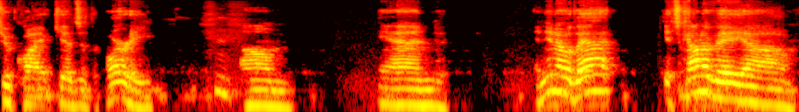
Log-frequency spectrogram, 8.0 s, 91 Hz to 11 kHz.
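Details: Adult woman who stutters, recalling high school speeches; attended a stuttering conference in 2010 and later had more speech therapy; stuttering.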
